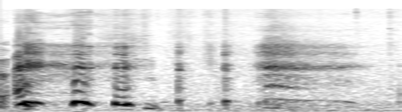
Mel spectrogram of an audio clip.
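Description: A person's voice making short wordless sounds, then a breathy noise about a second and a half in.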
